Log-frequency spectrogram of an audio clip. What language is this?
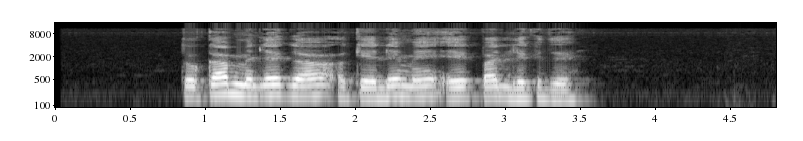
Urdu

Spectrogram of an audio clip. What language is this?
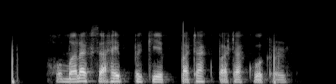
Pashto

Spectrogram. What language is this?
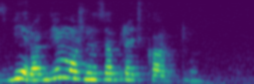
Russian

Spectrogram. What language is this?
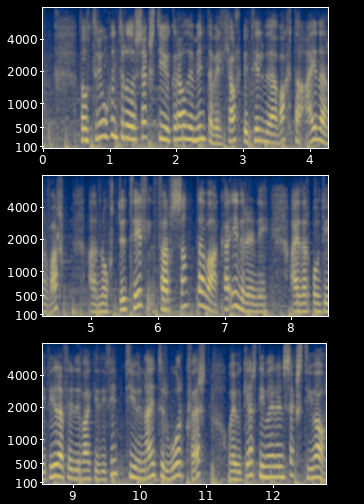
Icelandic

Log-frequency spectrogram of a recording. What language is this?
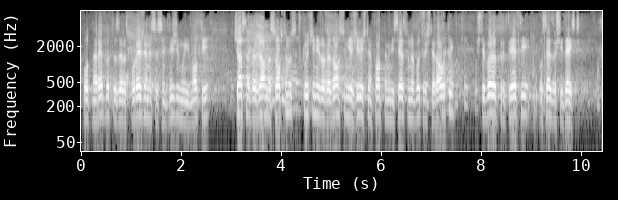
Bulgarian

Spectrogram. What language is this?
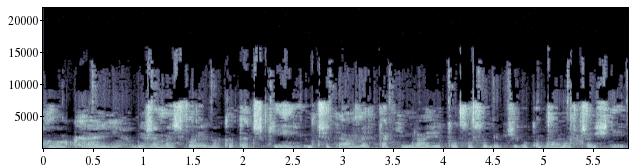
Polish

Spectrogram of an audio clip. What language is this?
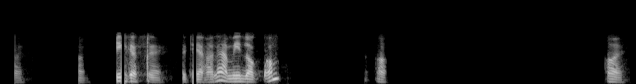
Assamese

